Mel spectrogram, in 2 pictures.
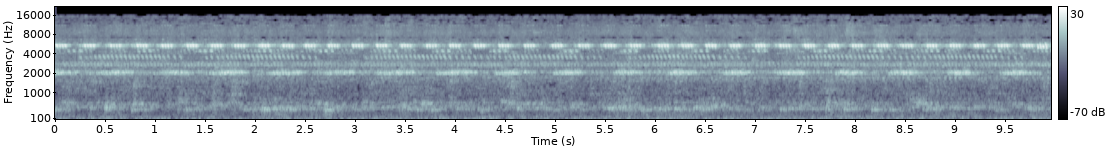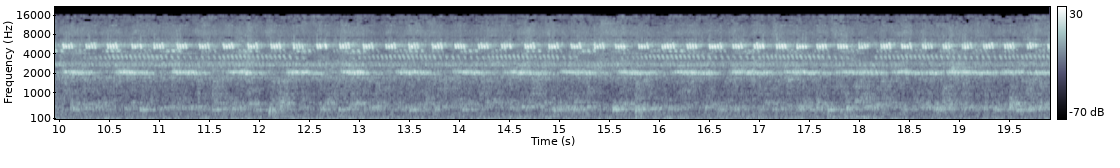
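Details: Jangkik cricket sound intended to repel rats, help sleep and train birds: rapid, closely spaced shrill pulses in two pitches, unbroken for the whole stretch, over soft background noise.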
